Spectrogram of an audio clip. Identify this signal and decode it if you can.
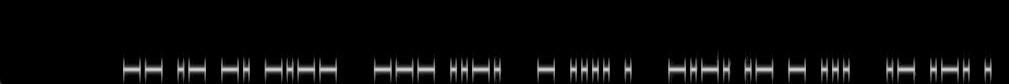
Morse code, heard as a keyed tone, about 22 wpm, 700 Hz. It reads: MANY OF THE CATS ARE
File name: practice / 22wpm / Sentences with 3-Word Phrases - 22wpm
